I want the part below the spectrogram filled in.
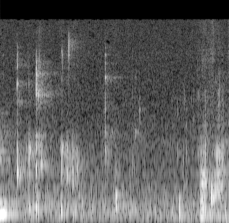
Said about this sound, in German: Ich schlürfe meinen Tee, ihr Lieben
